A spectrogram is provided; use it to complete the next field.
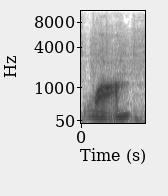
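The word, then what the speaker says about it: は: using it that way the ha is pronounced law so it's weird but it's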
